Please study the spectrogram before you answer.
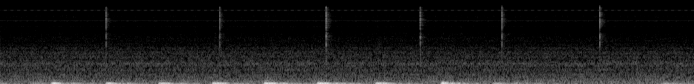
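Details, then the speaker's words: Boyer analog ignition box bench test with a 12V Bosch coil from an SR600 single: crisp single snaps about two per second, no doubled sparks; behaves far more predictably than the worn Lucas coil, box working properly. "now we're going to take our spark plug lead and we're going to test the spark of the Bosch coil and no matter how hard I try I'm only getting one spark double spark there"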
